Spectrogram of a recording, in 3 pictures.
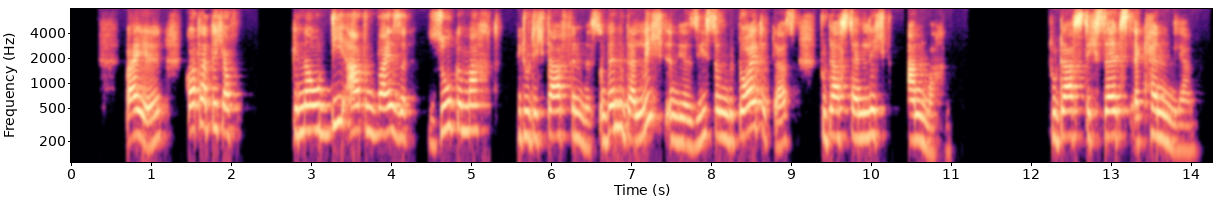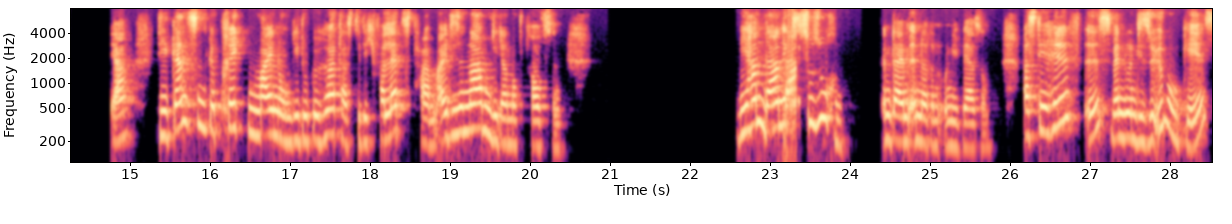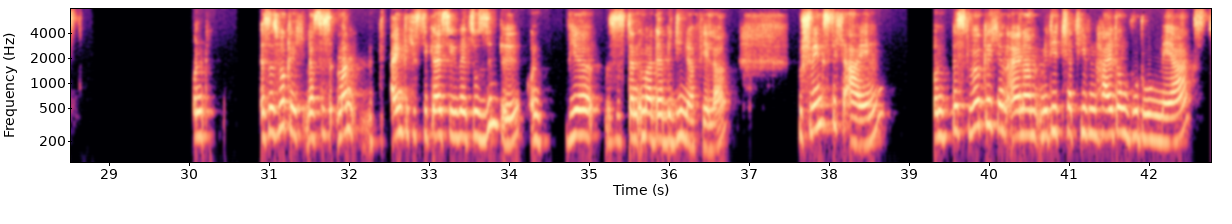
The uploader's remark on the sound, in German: Den Zusammenschnitt aus dem ersten CoachTime LIVE Call unserer SILA. Da es das Audio eines Zoom-Calls ist, bitte ich die nicht ganz so 100% reine Tonqualität zu entschuldigen.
